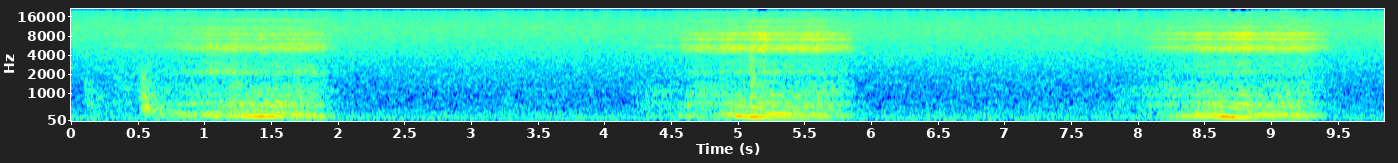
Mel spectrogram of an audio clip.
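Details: A 16-year-old boy gives three loud, rattling snores on breathing in, roughly 17 breaths a minute, with quiet breathing out between; snoring.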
